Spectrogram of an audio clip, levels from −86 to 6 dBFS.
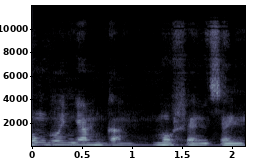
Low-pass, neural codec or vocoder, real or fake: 10.8 kHz; codec, 44.1 kHz, 2.6 kbps, SNAC; fake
